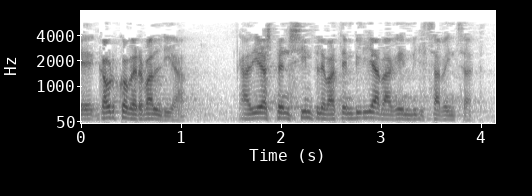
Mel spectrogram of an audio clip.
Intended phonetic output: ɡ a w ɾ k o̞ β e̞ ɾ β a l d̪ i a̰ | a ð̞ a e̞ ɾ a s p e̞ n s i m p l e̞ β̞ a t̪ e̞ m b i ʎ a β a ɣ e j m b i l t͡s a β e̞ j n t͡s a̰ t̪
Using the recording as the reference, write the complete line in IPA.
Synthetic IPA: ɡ a w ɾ k o̞ β e̞ ɾ β a l d̪ i a̰ | a ð̞ i e̞ ɾ a s p e̞ n s i m p l e̞ β̞ a t̪ e̞ m b i ʎ a β a ɣ e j m b i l t͡s a β e̞ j n t͡s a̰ t̪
